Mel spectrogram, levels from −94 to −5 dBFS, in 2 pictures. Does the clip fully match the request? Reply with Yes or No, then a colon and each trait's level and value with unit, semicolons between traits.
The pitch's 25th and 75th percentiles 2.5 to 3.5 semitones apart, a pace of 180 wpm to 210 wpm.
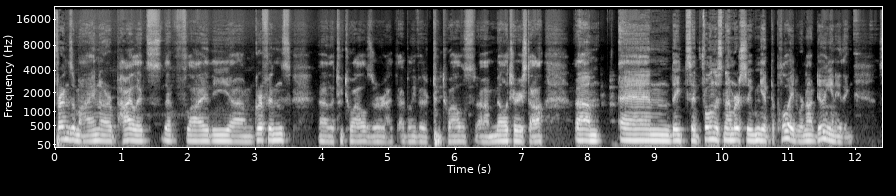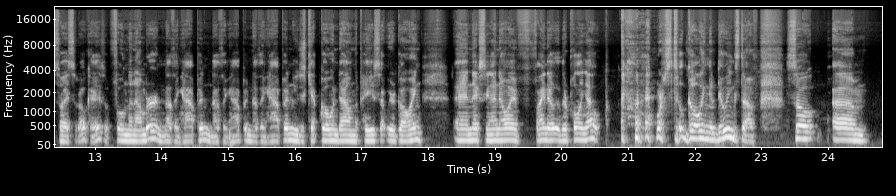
Yes: average, 2.9 semitones; average, 200 wpm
